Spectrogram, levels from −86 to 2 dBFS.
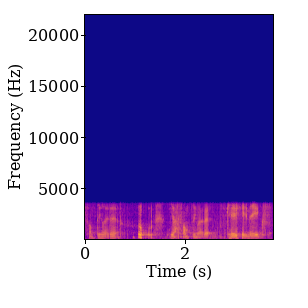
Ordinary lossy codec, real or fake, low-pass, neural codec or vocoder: none; fake; 3.6 kHz; vocoder, 44.1 kHz, 80 mel bands, Vocos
